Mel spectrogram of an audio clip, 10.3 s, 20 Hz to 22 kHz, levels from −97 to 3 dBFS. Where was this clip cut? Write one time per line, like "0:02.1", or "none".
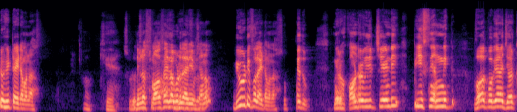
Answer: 0:05.9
